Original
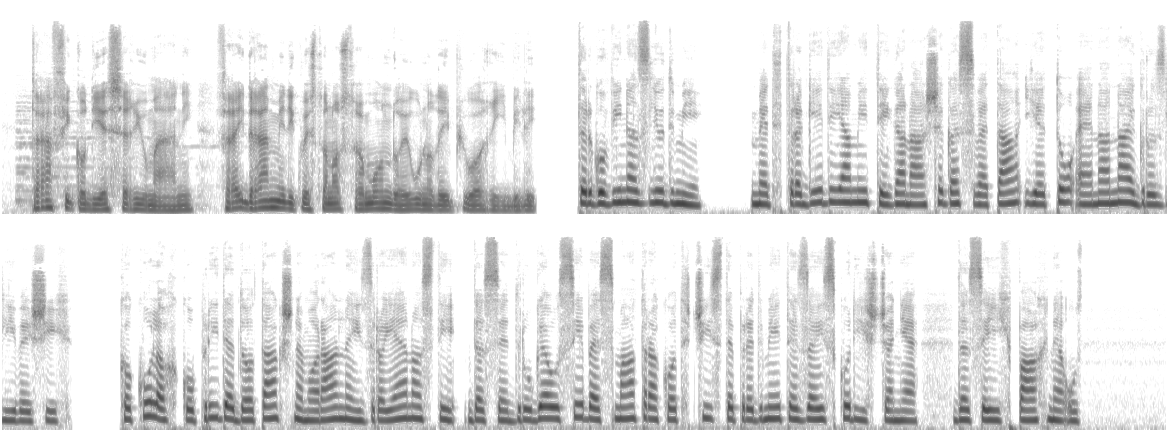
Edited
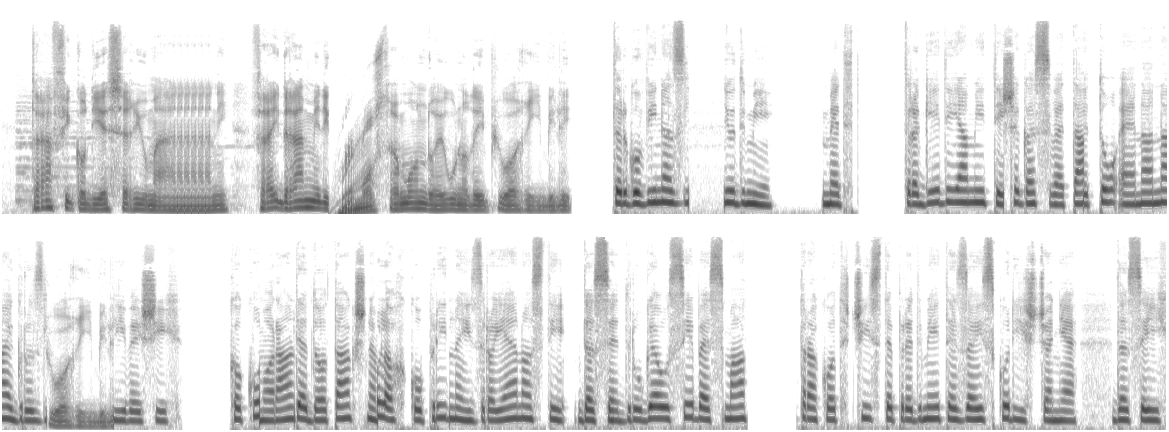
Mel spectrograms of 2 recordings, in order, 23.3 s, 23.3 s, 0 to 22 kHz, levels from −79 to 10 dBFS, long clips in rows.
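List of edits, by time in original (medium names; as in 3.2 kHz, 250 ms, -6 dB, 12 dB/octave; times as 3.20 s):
1.68 s: stutter 0.07 s, 6 plays
2.91 s: tape start 0.57 s
4.58–5.25 s: copy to 11.66 s
6.51 s: insert room tone 0.36 s
7.85 s: insert silence 0.46 s
8.84–9.25 s: delete
10.05–10.38 s: delete
13.12–13.84 s: swap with 14.67–15.02 s
16.35–16.66 s: gain +4 dB
18.00 s: insert silence 0.49 s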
